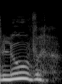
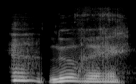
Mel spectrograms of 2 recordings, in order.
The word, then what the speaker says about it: Louvre: Yeah, it's pronounced Louvre, Louvre. but I don't know how the English say it.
